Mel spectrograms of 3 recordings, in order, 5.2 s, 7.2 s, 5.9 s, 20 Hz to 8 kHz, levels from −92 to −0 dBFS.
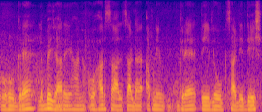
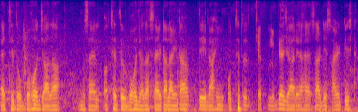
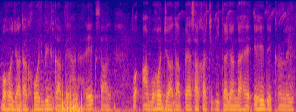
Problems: constant background noise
